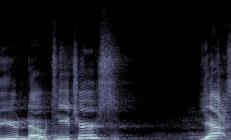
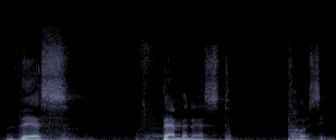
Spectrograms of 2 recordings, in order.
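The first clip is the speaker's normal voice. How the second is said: sultry text; 12 semitones lower, 6 dB quieter than usual. Retold or imitated. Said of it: "she goes".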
